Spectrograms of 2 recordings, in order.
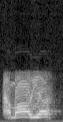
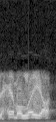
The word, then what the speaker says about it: Himalaya: I've been to the twice I have trekked in the Himalaya, which some people mispronounce as the Himalaya.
